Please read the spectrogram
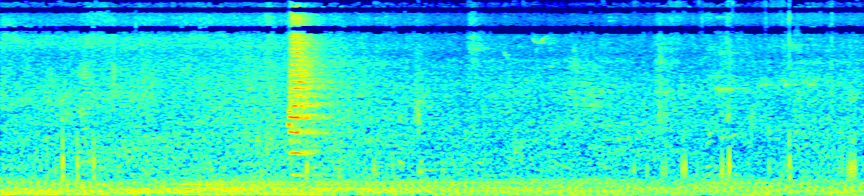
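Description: A short, single toot of a vehicle horn about three seconds in, over a steady low rumble.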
